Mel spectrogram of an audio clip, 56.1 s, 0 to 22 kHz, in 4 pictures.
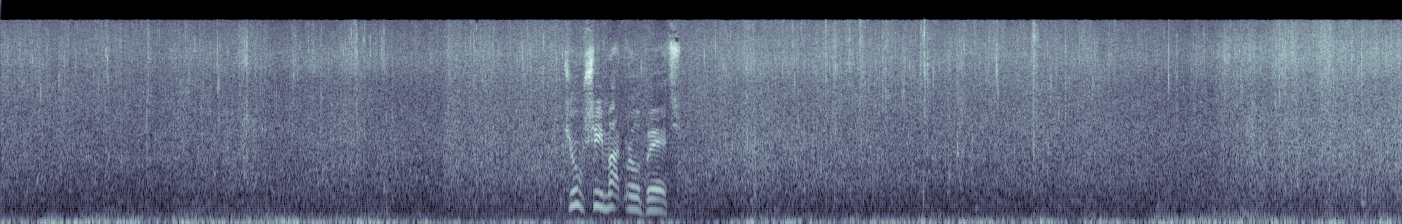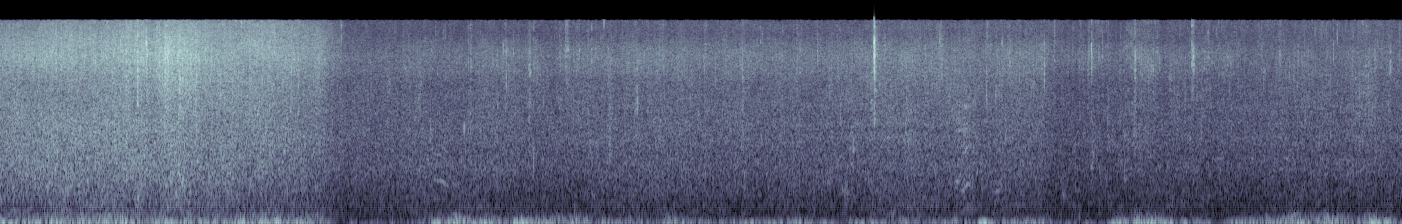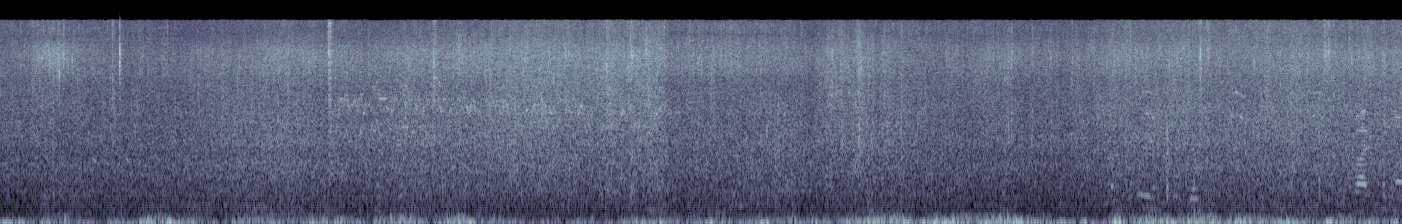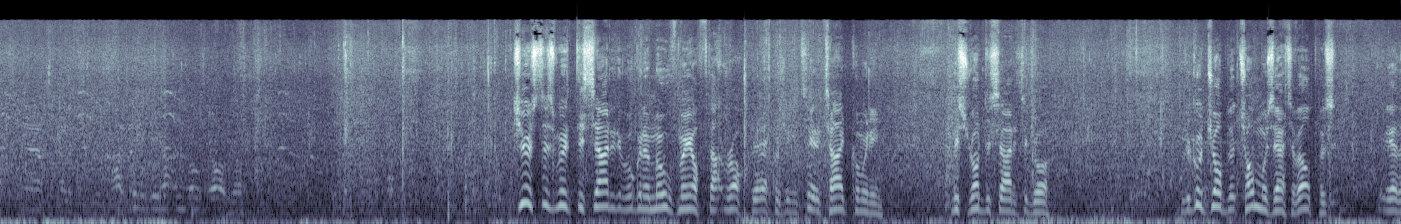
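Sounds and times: wind buffeting microphone: 0:00.0 - 0:06.0, 0:06.8 - 0:17.4, 0:18.2 - 0:47.2
surf washing over rocks: 0:00.0 - 0:56.0.

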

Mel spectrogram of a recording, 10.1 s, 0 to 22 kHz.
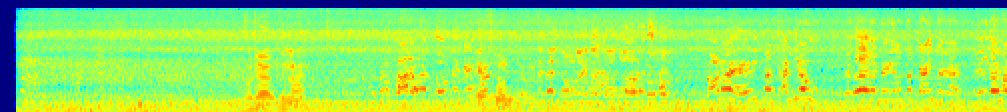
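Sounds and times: diesel engine running: 0:00.2 - 0:10.0.

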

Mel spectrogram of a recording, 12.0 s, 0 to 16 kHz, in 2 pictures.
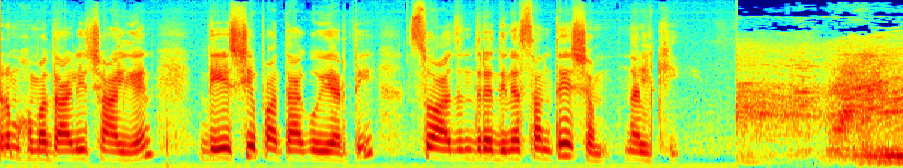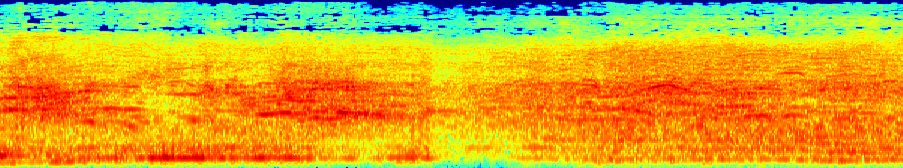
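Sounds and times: children shouting and cheering: 0:04.9 - 0:12.0.

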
